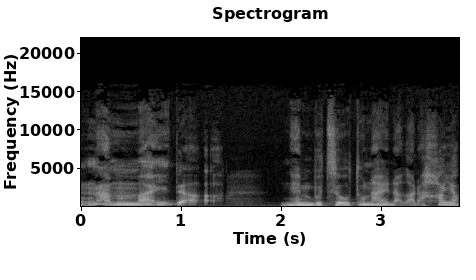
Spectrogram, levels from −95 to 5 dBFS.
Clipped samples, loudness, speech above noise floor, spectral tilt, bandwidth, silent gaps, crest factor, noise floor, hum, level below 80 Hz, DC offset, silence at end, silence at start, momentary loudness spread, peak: under 0.1%; -33 LUFS; 30 dB; -5.5 dB/octave; 15.5 kHz; none; 16 dB; -63 dBFS; none; -72 dBFS; under 0.1%; 0 s; 0 s; 9 LU; -18 dBFS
